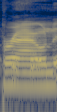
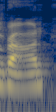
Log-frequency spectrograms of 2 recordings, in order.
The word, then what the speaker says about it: Braun: Christian, I know how it says, but I'm going to say the way it's spelled, Braun. It's not Brown. It's Christian Braun.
